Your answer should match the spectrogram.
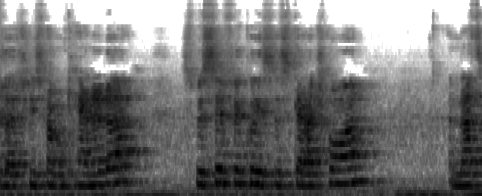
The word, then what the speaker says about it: Saskatchewan: So the only thing we know about her is that she's from Canada, specifically Saskatchewan, and that's how you pronounce it.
